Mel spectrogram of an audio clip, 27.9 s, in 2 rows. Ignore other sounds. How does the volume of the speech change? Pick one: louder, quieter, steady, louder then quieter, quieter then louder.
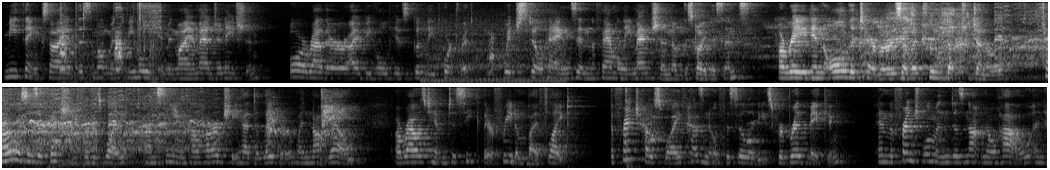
louder then quieter.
